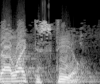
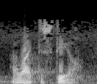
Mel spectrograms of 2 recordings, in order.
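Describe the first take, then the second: First: Said in the usual way. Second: Soft, low repeat of "I like to steal."; quiet confession. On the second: Retold or imitated. Troubled youth quietly repeating "I like to steal.". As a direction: let "I like to steal." drop low and hushed. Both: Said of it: "He said".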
